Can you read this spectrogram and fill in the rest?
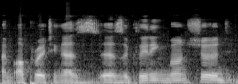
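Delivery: ordinary delivery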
